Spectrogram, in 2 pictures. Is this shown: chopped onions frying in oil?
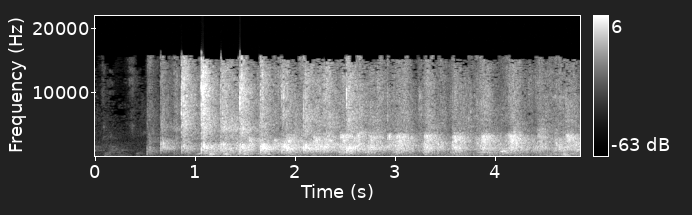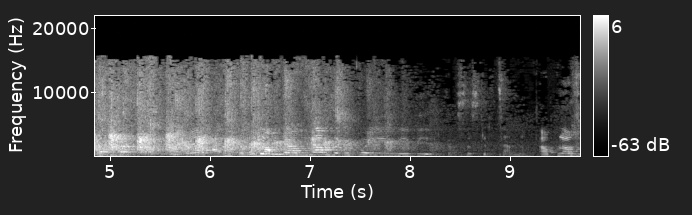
no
